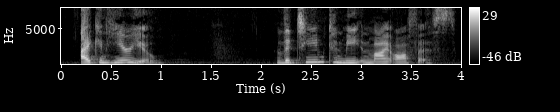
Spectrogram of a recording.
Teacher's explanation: When I say can inside a sentence, I shorten the A.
